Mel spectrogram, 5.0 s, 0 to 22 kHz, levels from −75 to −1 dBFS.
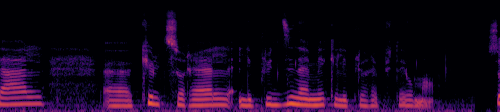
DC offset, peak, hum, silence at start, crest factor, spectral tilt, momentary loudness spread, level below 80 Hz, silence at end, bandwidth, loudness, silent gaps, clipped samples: under 0.1%; -22 dBFS; none; 0 s; 16 dB; -5 dB/octave; 14 LU; -58 dBFS; 0 s; 18.5 kHz; -38 LUFS; none; under 0.1%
